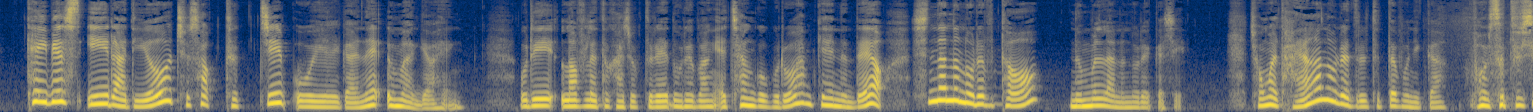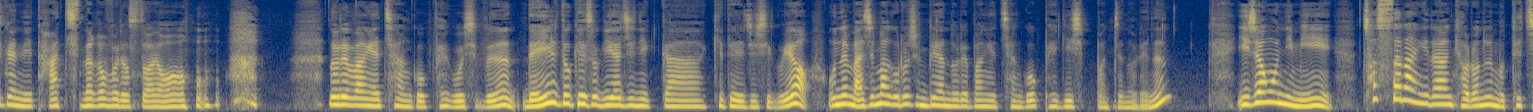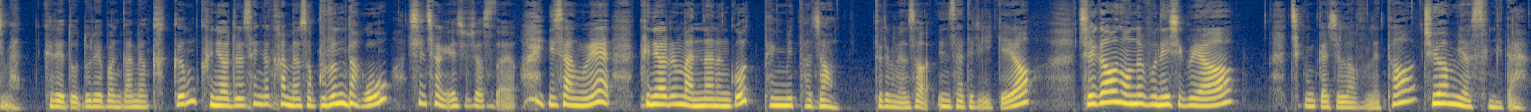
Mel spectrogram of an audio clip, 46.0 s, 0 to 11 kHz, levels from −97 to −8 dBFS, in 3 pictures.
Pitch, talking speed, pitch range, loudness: 200 Hz, 290 characters per minute, 175-240 Hz, -17 LUFS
